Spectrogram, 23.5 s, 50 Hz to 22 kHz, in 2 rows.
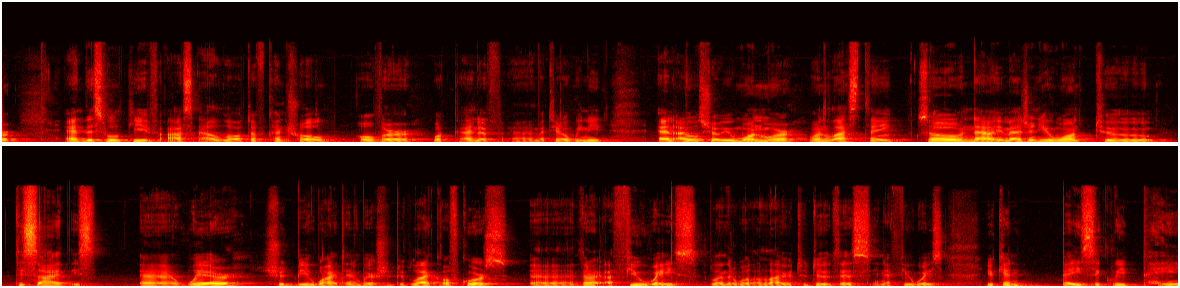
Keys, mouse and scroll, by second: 1.1-1.8 drag, 6.8 Delete, 7.4 click, 8.5 click, 9.0 Delete, 10.5-11.3 middle drag, 11.6-12.2 middle drag, 14.2-14.9 middle drag, 15.5 middle click, 20.1 middle click.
